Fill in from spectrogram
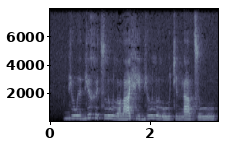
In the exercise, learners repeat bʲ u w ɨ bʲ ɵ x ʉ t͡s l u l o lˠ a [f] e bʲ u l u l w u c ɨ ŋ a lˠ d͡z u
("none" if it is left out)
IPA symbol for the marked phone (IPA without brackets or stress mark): fʲ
